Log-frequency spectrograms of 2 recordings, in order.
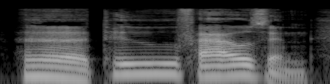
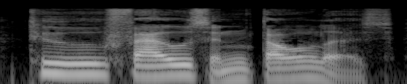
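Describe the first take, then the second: First: Put-on slow, higher Hong Kong accent. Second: Slow Hong Kong accent imitation. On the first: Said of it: "making a recording in my head". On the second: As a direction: mimic the shopkeeper's accent, slowly. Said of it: "I'd be giggling to myself".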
